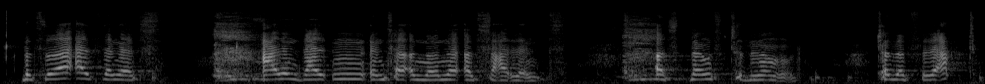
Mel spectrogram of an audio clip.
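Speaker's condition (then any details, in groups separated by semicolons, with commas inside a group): Moebius syndrome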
